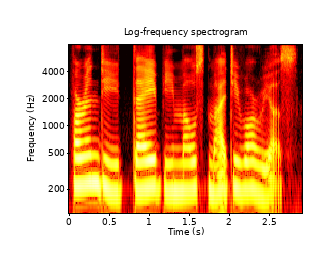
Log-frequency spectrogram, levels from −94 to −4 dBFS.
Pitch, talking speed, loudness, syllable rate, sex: 200 Hz, 145 wpm, -18 LUFS, 3.7 syllables/s, female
